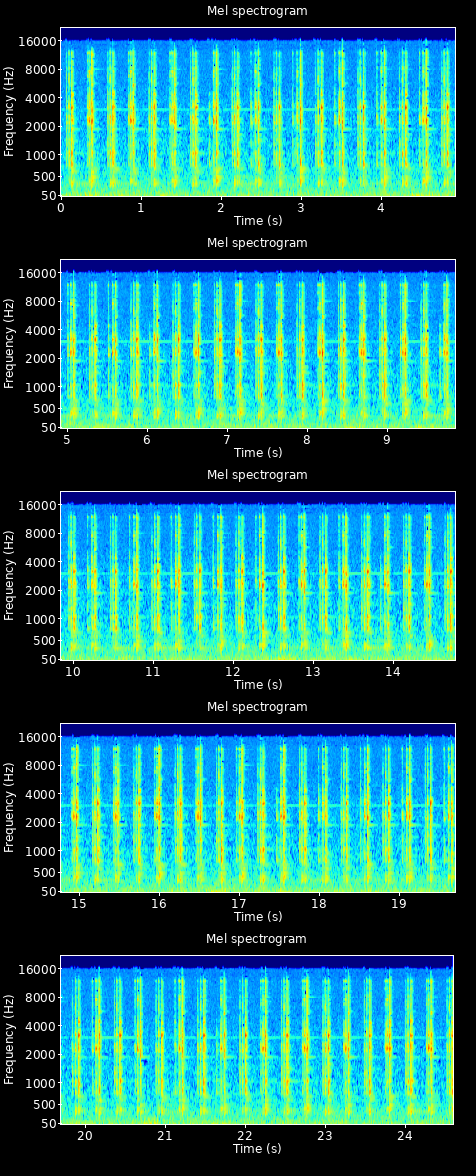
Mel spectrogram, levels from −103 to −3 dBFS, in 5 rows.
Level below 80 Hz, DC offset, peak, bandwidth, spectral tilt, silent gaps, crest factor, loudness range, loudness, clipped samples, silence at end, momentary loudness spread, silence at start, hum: -52 dBFS; under 0.1%; -2 dBFS; 17 kHz; 0.5 dB/octave; none; 28 dB; 1 LU; -26 LUFS; under 0.1%; 0 s; 5 LU; 0 s; none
